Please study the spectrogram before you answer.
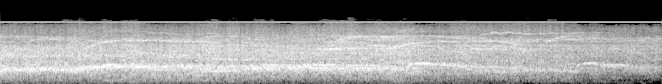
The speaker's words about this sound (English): Hear that applause, dear listener. It was not for Danny Kaye, not for Fred Lane. No. It was all for a commoner garden BBC announcer, Wallace Greenslade. How did he come by this rapturous applause?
